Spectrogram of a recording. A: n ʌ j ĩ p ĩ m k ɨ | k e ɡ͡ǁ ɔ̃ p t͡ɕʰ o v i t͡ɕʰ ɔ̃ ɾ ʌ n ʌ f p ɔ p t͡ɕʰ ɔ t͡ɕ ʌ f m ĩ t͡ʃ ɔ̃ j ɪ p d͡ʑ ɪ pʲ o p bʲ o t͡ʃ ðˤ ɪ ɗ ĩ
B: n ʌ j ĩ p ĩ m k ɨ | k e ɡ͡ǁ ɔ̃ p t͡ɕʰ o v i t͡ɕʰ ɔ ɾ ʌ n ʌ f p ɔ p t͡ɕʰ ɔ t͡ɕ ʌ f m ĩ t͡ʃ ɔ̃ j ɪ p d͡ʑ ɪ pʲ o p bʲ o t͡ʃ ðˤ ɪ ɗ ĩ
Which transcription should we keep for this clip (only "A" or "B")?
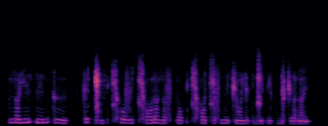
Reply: B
